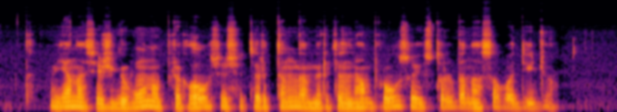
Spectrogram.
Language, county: Lithuanian, Tauragė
